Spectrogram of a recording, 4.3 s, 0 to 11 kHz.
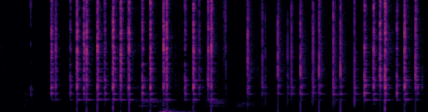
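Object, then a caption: Metal aerosol can. A medium-sized, hollow green metal aerosol spray can with a white cap is tapped with long nails in a quick series of sharp, bright clicks. Each tap is dry and short with a faint metallic ring near 2.4 kHz, with a brief pause mid-run before the tapping resumes.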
